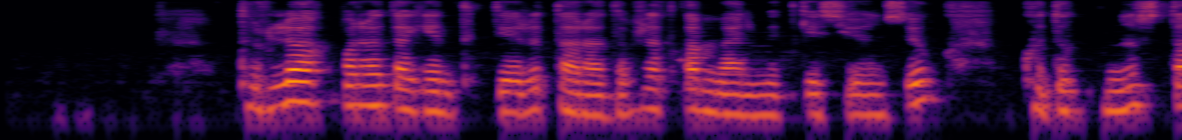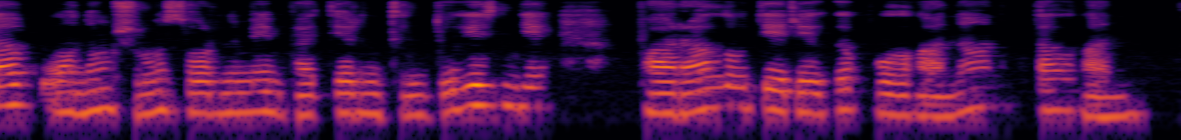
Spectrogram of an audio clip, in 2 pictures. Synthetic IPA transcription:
t̪ʰʏɾlɪɑq̚pɑɾɑt̪æɡʲe̞nt̪ːɪ̥k̚t̪e̞ɾɪt̪ʰɑɾɑt̪əpʒɑt̪̚qɑnmælɪme̞t̪̚kʲe̞sɵnsek̚ʲkʲʰʏd̪ɪk̚t̪ɪnɪst̪ɑpwʔo̞̰nəɴʒʊməswo̞ɾənəme̞npʰæt̪e̞ɾɪnt̪ʰʏnt̪ukʲʰe̞zɪnd̪e̞pʰɑɾɑlˠuwd̪e̞ɾe̞ɡʲɪbo̞lˠʁɑ̰nəɑnəq̚t̪ɑlˠʁɑ̰n

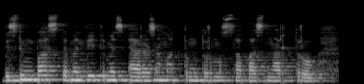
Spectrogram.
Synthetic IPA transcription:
bɪzd̪ɪŋbɑst̪əmɪnd̪e̞t̪ɪmɪzæɾɑzɑmɑt̪ːəɴt̪ʰʊɾməsːɑpɑsənɑɾp̚t̪əɾu

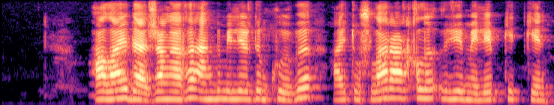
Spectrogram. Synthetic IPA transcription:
ɑlˠɑjd̪ɑʒɑɴɑʁəæŋɡʲɪme̞le̞ɾd̪ɪŋkʲʰɵbɪɑjt̪uʃəlˠɑɾɑɾqəlˠəʔʏj̪e̞me̞le̞p̚kʲʰe̞t̪kʲe̞n

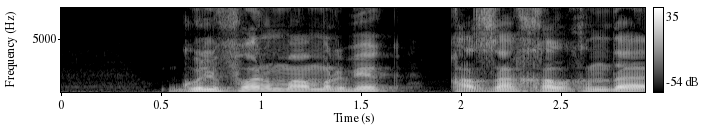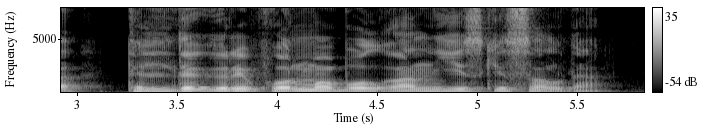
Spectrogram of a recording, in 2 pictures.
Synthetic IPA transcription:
ɡʲʊlfɑɾmɑməɾbe̞k | qʰɑ̰zɑqχɑlˠəqənd̪ɑt̪ʰɪld̪ɪkɾe̞fo̞rmabo̞lˠʁɑnənje̞skʲe̞sɑlˠd̪ə̰

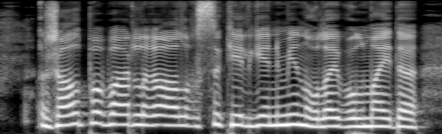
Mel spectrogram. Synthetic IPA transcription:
ʒɑlˠpəbɑɾlˠəʁəɑlˠʁəsəkʲʰe̞lɡʲe̞nɪme̞nwo̞lˠɑjbo̞lˠmɑjd̪ə

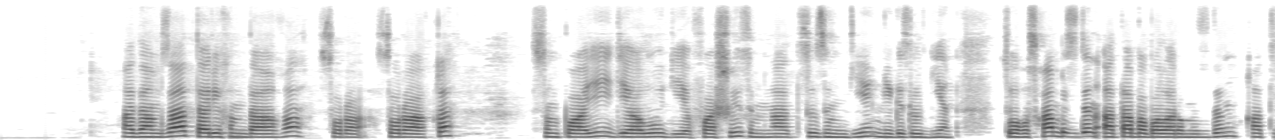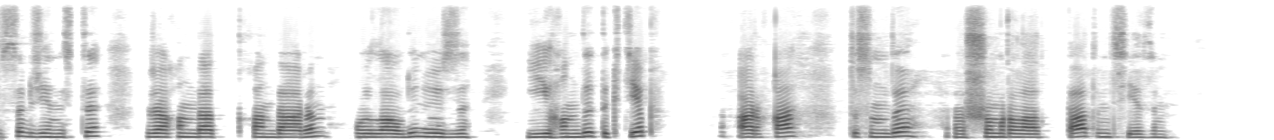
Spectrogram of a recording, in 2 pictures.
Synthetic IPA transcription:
ɑd̪ɑmzɑt̪ʰːɑɾijχənd̪ɑʁə | sʊɾɑqə | sʊmpɑjəid̪ʲe̞olˠo̞ɡʲijafaʃizmnɑt̪sizmɡʲe̞ne̞ɡʲɪzɪlɡʲe̞n | so̞ʁəsqɑbɪzd̪ɪŋɑt̪ɑbɑbɑlˠɑɾəməzd̪əɴqʰɑt̪əsəpʒe̞ŋɪst̪ɪ | ʒɑqənd̪ɑt̪qɑnd̪ɑɾən | wo̞jlˠɑwd̪əɴwɵzɪ | jəʁənd̪ət̪ʰɪkt̪e̞p | ɑɾqɑ | t̪ʰʊsəmd̪ə | ʃəməɾlˠɑt̪ɑt̪ənse̞zɪm

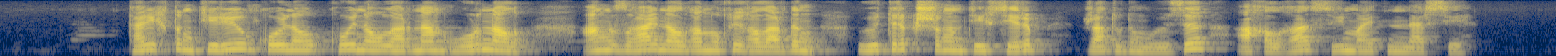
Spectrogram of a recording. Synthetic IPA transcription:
t̪ʰɑɾijχt̪əɴt̪ʰeɾeɴqʰo̞jnɑwlˠɑɾənɑnwo̞ɾənɑlˠəp̚ɑɴəzʁɑːjnɑlˠʁɑnwo̞qijʁɑlˠɑɾd̪əɴwɵt̪ɪɾɪkʃəʁənt̪ʰe̞kse̞ɾɪp̚ | ʒɑt̪ud̪əɴwɵzɪɑqəlˠʁɑsəjmɑjt̪ənːæɾse̞

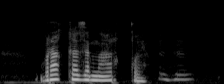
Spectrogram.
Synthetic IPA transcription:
bɪɾɑqχæzɘɾnɑɑɾqːoj

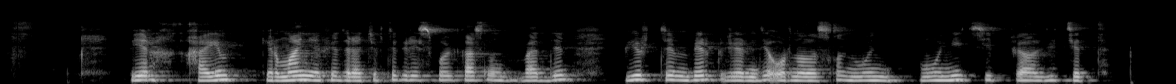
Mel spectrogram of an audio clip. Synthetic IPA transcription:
b̥eɾχɑjəmɡʲe̞rmanʲijafʲe̞d̪e̞ɾat̪ivt̪ɪkrʲe̞spublʲikɑsənəɴvad̪ːe̞n | bjort̪ʰembe̞rɡʒe̞ɾɪnd̪e̞wʔo̞ɾnɑlˠɑsqɑnmunit̪sipalʲit̪ʲe̞t̪

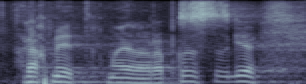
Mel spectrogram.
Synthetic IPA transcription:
ɾaχme̞t̪mɑjɾɑɾɑp̚qəzəsɪzɡʲe̞

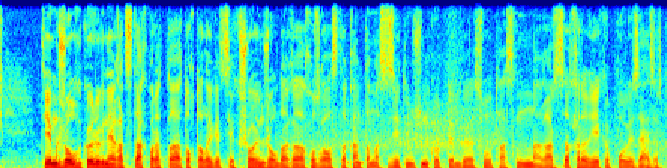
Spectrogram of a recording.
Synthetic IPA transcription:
t̪ʰe̞mɪɾʒo̞lˠkʲʰɵlɪɡʲɪneqʰɑt̪ə̥st̪əɑqpɑɾɑt̪̚qɑt̪ʰo̞qt̪ɑlˠɑkʲʰe̞t̪se̞kʃo̞jənʒo̞lˠd̪ɑʁəqʰo̞zʁɑlˠəst̪əqʰɑmt̪ːɑmɑsəze̞t̪uʏʃɪŋkʲʰɵk̚t̪e̞mɡʲɪsut̪ʰɑsqənənɑqʰɑɾsəqʰəɾəqe̞kʲɪpʰo̞ezæzɪɾt̪ʰ

